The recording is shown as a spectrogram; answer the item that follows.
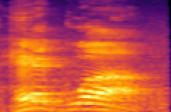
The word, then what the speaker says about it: régua: Outro exemplo mais claro aqui, ó, régua. Perceba, ó, sílaba tônica é o ré.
